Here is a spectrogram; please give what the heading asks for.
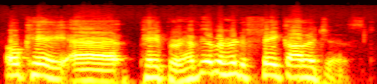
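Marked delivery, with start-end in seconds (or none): none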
